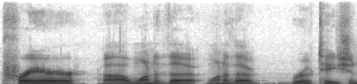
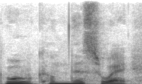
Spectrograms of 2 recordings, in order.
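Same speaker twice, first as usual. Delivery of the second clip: higher, lightly voiced tempting demon; luring demon; 6 semitones higher than usual. Demon coaxing someone astray, lightly mock-luring. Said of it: "demon is ... around you and saying".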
